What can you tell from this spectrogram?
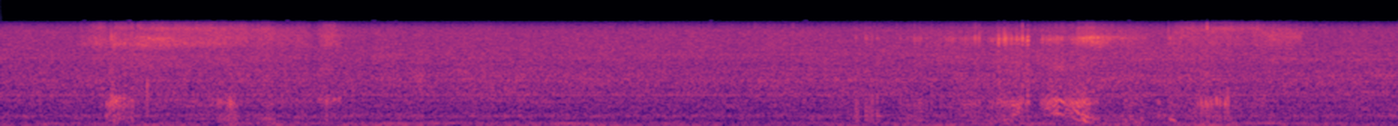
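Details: Sleeping male Yorkshire Terrier, dozing after a yawn, said to snore very loudly for his small size; low, rough breathy snores come in uneven bursts with occasional sharper snorting rasps over steady background hiss.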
